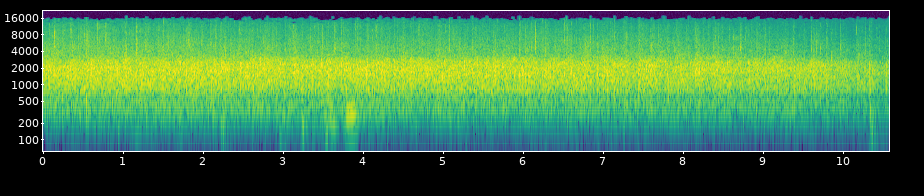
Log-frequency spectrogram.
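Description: Large audience applauding, a dense, steady clapping that eases off slightly near the end.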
